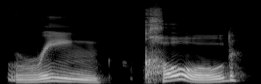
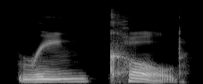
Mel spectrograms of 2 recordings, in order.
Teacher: We need the short sound uh uh like cup and up for the second syllable.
